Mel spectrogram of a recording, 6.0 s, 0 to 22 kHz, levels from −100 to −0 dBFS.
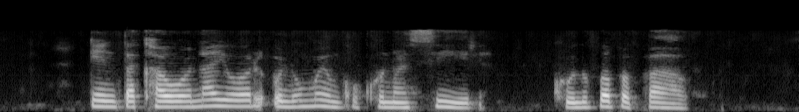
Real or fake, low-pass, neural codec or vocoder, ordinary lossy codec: fake; 7.2 kHz; codec, 16 kHz, 4 kbps, X-Codec, HuBERT features, trained on LibriSpeech; AAC, 32 kbps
